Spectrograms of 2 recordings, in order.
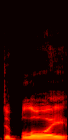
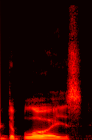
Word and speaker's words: DeBlois: So I just want to clear this up because last month when Nick Tift was in, he said the pronunciation of DeBlois or DeBlois, both are correct.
